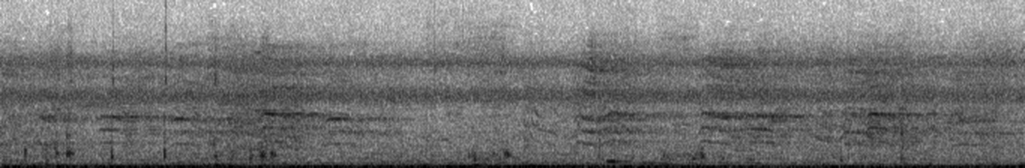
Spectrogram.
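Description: Outdoor ambience: a steady low rumble with faint scattered ticks and rustles and faint high chirps in the background.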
